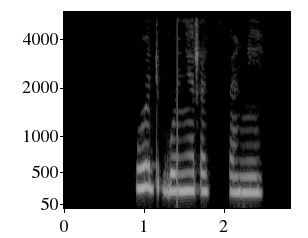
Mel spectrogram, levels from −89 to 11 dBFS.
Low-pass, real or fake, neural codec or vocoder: 5.4 kHz; real; none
